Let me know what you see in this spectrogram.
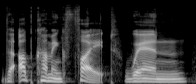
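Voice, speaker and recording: A woman from Indonesia hosting a podcast, asking thoughtful, measured questions. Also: extremely low pitch, expressive, fairly bright tone, no room sound, clean studio sound. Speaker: podcast host. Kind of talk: podcast interview.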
